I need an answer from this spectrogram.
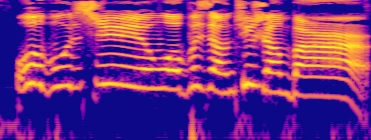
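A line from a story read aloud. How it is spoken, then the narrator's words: Hoarse, desperate cry. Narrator (Chinese): 嗓子都喊哑了，内心嘶吼着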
